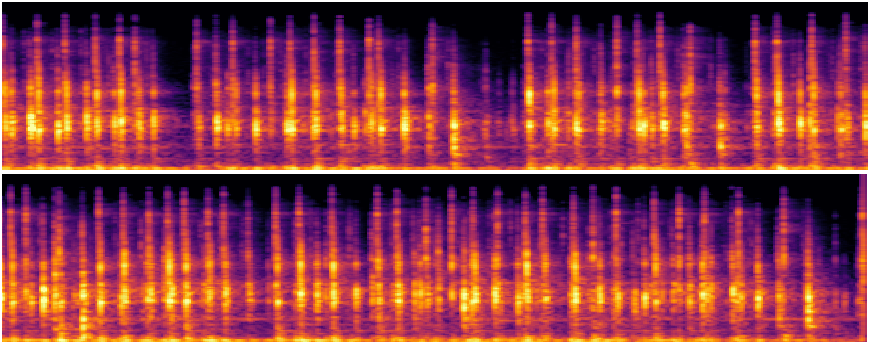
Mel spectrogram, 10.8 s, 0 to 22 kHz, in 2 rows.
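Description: Fingertips type steadily on an RGB mechanical keyboard with plastic keycaps, producing quick, sharp clicks and clacks with a bright, clicky tone centred around 2.3 kHz. The typing comes in runs broken by short pauses near 1, 3 and 4.7 seconds, and each keystroke dies away almost instantly.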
